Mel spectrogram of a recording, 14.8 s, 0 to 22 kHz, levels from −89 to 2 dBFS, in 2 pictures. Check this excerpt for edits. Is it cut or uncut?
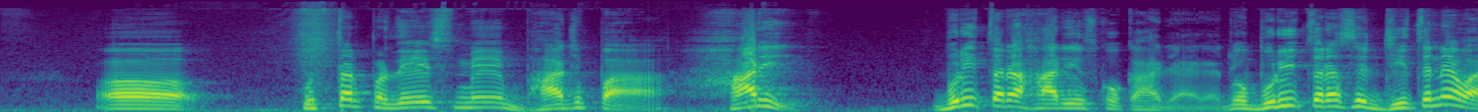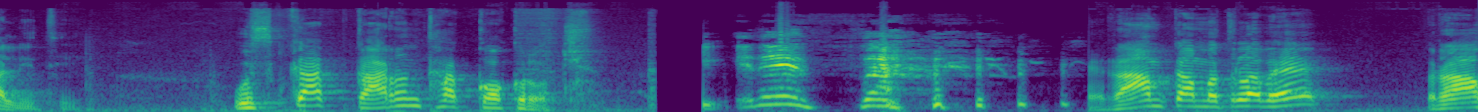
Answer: cut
